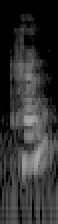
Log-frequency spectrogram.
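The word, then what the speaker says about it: H'Hen: It's Hen, H, and there's an apostrophe and another H, E-N.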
